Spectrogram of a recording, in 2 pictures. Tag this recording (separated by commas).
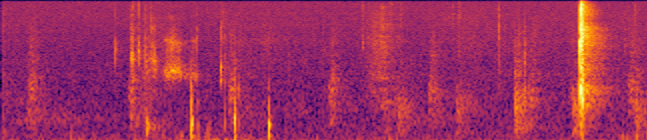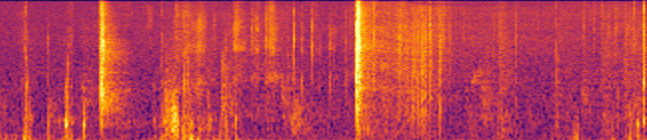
Fire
